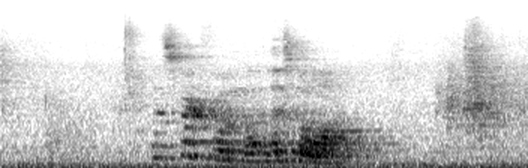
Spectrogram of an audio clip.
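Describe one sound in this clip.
A woman's voice sounds briefly in a large echoing hall.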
